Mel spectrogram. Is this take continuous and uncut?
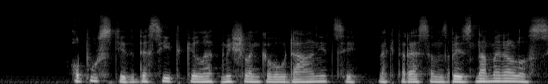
no; 2 cuts; at 2.2 s, 4.5 s

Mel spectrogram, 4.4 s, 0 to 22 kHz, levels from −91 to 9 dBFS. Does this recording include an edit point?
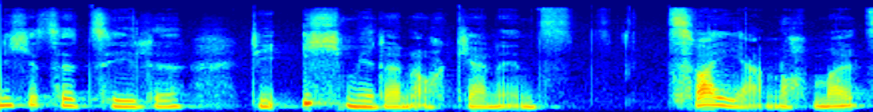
no; 0 cuts

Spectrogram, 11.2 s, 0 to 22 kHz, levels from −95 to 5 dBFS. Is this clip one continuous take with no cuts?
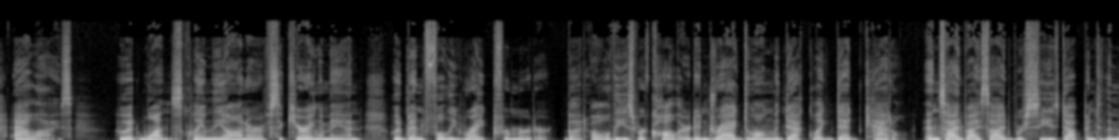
no; 2 cuts; at 5.6 s, 9.2 s

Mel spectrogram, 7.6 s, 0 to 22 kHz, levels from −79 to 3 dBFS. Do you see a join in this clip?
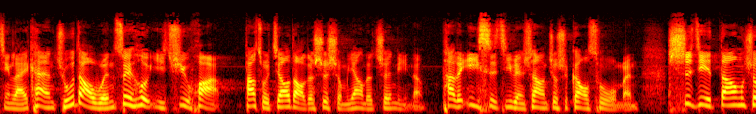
yes; 1 cut; at 4.3 s

